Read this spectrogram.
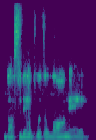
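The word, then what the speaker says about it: Vāsudeva: It's called Vasudev, or Vasudev with a short A. So the Lord is revealed there in this Vasudev with a short A. And that, of course, is a name for Krishna's father. In the very beginning of the Bhagavatam, Om Namo Bhagavate Vasudevaya, it's given there Vasudev with a long A, referring to Krishna.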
